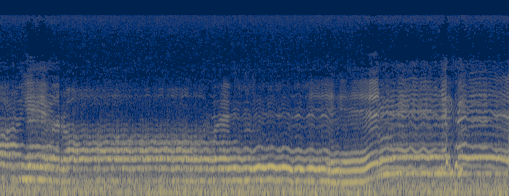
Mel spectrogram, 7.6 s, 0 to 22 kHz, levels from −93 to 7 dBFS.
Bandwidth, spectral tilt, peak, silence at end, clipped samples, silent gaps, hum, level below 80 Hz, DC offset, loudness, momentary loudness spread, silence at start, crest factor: 17 kHz; -9 dB/octave; -10 dBFS; 0 s; under 0.1%; none; none; -34 dBFS; under 0.1%; -24 LUFS; 5 LU; 0 s; 12 dB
